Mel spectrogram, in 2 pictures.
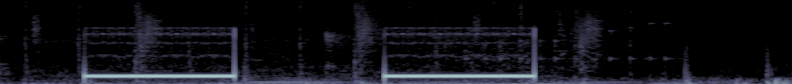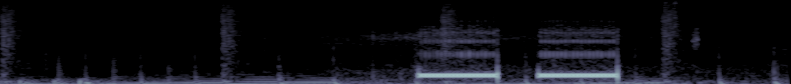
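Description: A telephone rings in two long electronic bursts, then two shorter ones, over a low background murmur.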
